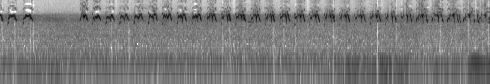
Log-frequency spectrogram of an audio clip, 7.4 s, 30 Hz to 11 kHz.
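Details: At a Montana osprey nest in Hellgate Canyon, Missoula, July 13, 2018, during fish deliveries: two sharp whistled notes, a brief pause, then a fast run of roughly twenty-five high, slurred chirps.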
